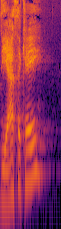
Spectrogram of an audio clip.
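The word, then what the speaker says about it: diatheke (διαθήκη): This word covenant here is Strong's number 1242, and it is pronounced diatheke, and it's properly a disposition, i.e.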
